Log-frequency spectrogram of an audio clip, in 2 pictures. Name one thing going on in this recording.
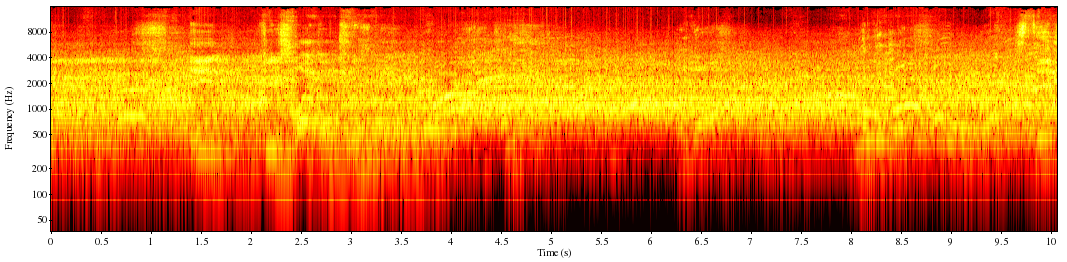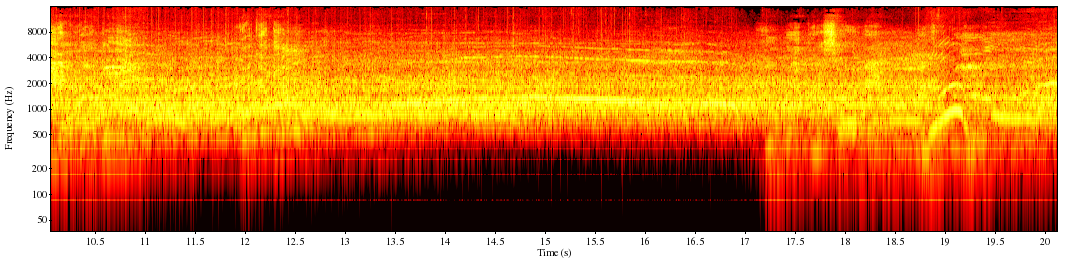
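A large crowd of young women screams and cheers loudly.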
